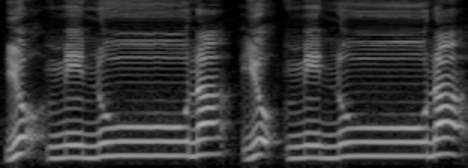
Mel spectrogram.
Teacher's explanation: ये वाव आ गई आगे, वाव पर ज़बर ज़ेर पेश नहीं है, वाव के पिछले हरफ के ऊपर पेश है, तो ये वाव भी मद्दा हो गई, ये वाव भी मद्दा हो गई, और इसको कितने अलिफ के बराबर, एक अलिफ के बराबर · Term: वाव मद्दा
